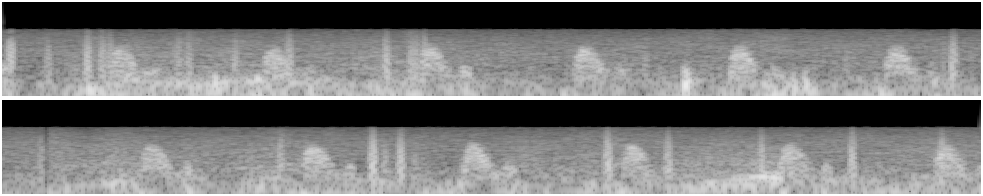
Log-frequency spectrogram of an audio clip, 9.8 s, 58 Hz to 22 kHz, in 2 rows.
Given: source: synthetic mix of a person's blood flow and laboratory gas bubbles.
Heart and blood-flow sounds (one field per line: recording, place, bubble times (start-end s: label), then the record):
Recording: Doppler ultrasound of blood flow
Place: subclavian vein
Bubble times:
8.80-8.90 s: bubbles
From the record:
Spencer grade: 2 (many but less than half of the cardiac periods contain bubble signals, singularly or in groups)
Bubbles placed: anywhere in the cardiac cycle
